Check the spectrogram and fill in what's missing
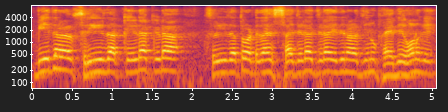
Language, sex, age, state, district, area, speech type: Punjabi, male, 45-60, Punjab, Mansa, urban, spontaneous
